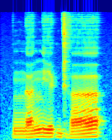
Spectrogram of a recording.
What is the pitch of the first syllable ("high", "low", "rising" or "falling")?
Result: rising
